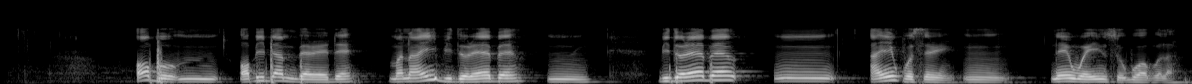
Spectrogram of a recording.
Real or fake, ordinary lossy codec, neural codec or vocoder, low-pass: real; none; none; 5.4 kHz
